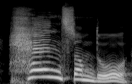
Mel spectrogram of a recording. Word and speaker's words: handsome: handsome도 우리 그냥 처음부터 handsome이라고 배워서 그렇지 요 D 있잖아요. D 발음을 왜 안 해?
